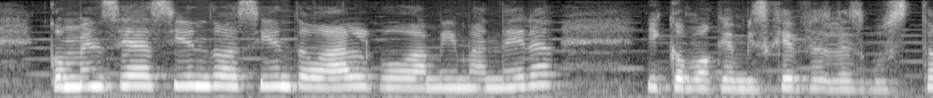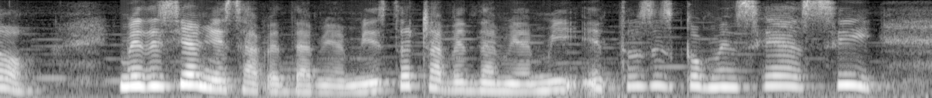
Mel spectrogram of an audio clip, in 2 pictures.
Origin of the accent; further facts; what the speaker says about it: Quito, Pichincha, Ecuador; soy quiteña. Yo nací aquí en la 12 de octubre, entre Wilson y Veintimilla. Ahí era la casa de mis abuelitos, ahí nací.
